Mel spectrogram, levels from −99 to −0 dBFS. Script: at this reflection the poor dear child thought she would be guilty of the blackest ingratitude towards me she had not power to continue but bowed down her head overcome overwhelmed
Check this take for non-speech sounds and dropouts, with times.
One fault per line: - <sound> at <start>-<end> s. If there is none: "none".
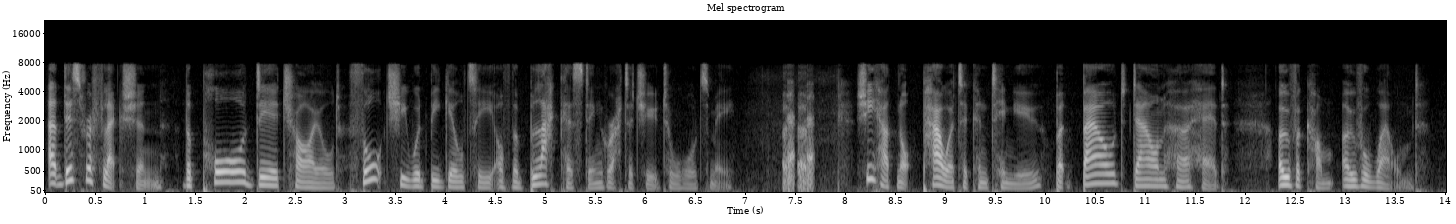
- laugh at 7.4-7.7 s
